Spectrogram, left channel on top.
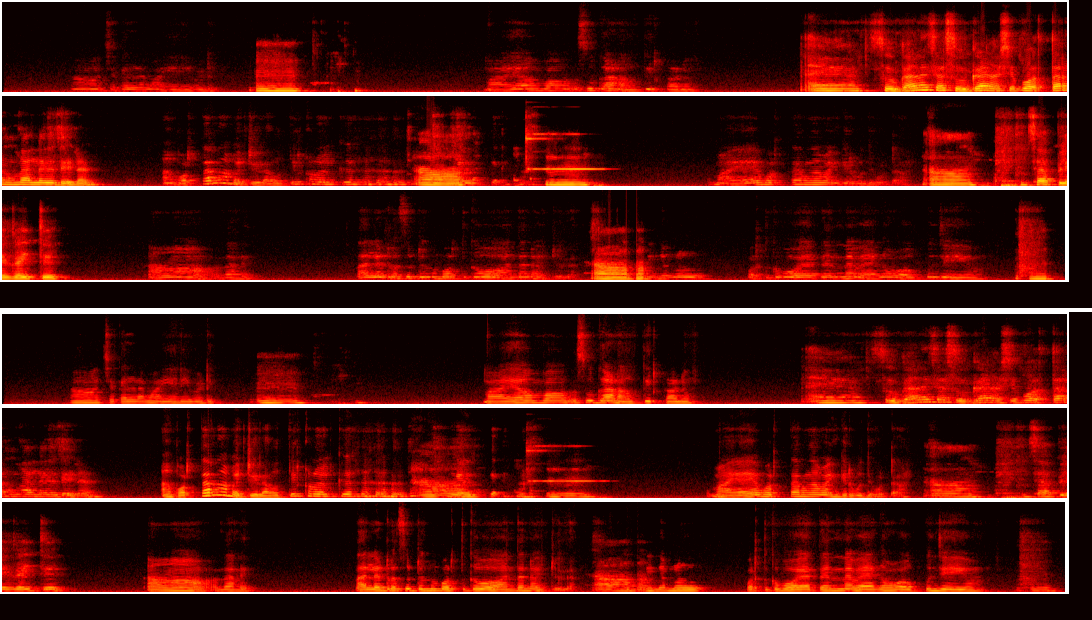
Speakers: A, on the right; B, on the left.
A: ആഹ ഉച്ചക്കെല്ലാം മായന്ഇവിടിം
B: ഉംഹും
A: മയ ആവുമ്പോ സുഖണോ ആ ഒവ് ത്തിരിക്കാനും
B: ഏ സുഖണച്ചാ സുഖണ്. പക്ഷെ പുറത്തിറങ്ങുമ്പോ നല്ല കതിടാണ്.
A: ആ പുറത്തിറങ്ങാൻ പറ്റൂല ഒത്തിരിക്കണോൽക്ക് ഹേ ഹെ
B: ആഹ്
A: ഇങ്ങനെ ഇരിക്ക.
B: ഉം
A: മഴയ യാ പോറ്ത്ത്റങ്ങാൻ ഭയങ്കര ബുദ്ധിമുട്ടാ
B: ആഹ ചാപ്പ്ലികേയ്റ്റ്
A: ആഹ അതാണ്. നല്ല ഡ്രസ്സ് ഇട്ട്ന്നും പുൊറ്ത്ത്ക്ക് പോകൻ തന്നെ പറ്റൂല
B: ആഹ
A: പിന്ന നമ്മള് പുറത്തക്ക് പോയാൽ തന്നെ വേഗം വഴ്ക്കും ചെയ്യും.
B: ഉം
